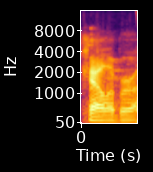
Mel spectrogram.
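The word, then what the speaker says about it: Calibre: Is it caliber or calibbra? It's actually pronounced caliber.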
